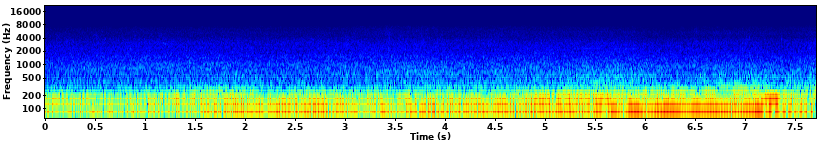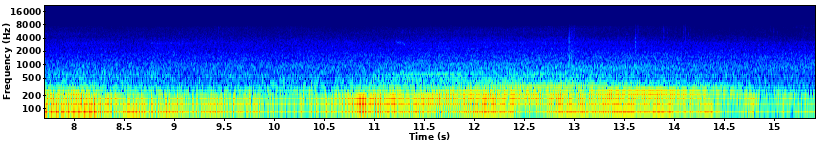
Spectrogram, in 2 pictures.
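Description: Motor vehicle engines running with a low hum that swells and fades twice, loudest about halfway through, with a second rise near the end.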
